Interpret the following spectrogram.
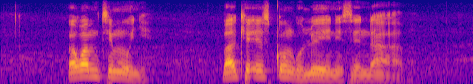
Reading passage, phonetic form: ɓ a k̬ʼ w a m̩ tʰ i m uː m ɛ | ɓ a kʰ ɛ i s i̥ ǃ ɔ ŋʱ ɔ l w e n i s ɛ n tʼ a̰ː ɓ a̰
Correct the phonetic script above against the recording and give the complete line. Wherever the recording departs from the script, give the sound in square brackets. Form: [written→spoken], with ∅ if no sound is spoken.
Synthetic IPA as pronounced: ɓ a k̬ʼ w a m̩ tʰ i m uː [m→ɲ] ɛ | ɓ a kʰ ɛ [i→e] s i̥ ǃ ɔ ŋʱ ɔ l w e n i s ɛ n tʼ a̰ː ɓ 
